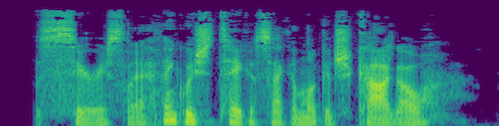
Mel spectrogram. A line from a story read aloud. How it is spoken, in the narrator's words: Bucky muttered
